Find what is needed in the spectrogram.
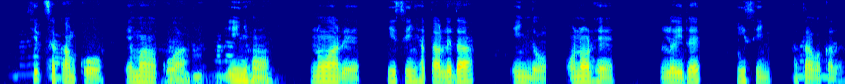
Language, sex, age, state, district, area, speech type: Santali, male, 18-30, West Bengal, Birbhum, rural, spontaneous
